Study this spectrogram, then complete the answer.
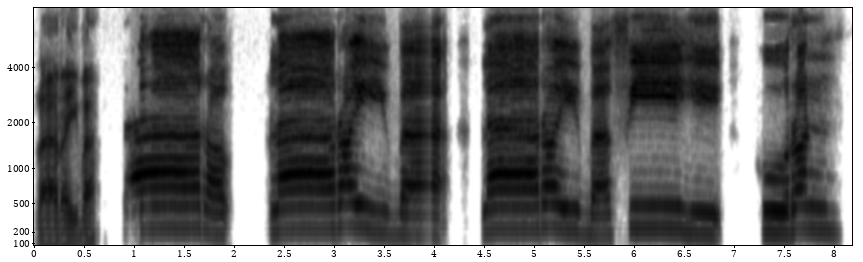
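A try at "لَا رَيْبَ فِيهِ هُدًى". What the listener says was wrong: Hunya pendek. Hudan gitu. Lagi.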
